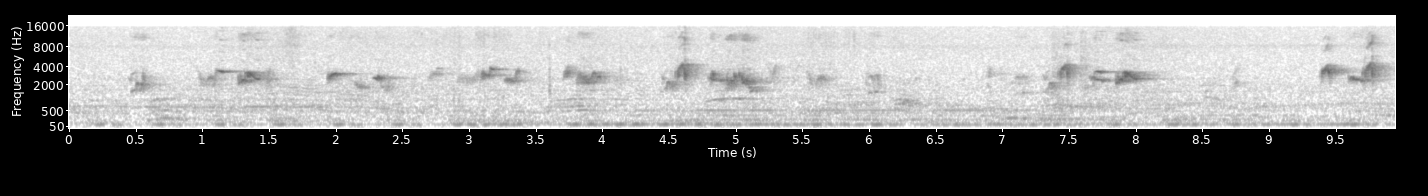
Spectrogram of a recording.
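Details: Red-whiskered bulbul song recorded while trapping on 20 November 2015, a decoy bird calling wild birds; quick chirpy whistled notes in clusters roughly every second, quieter with steady low hum.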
